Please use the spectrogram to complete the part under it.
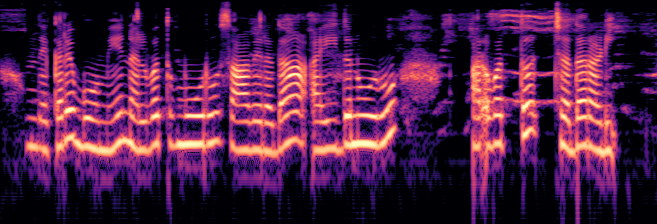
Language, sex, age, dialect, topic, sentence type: Kannada, female, 31-35, Dharwad Kannada, agriculture, statement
